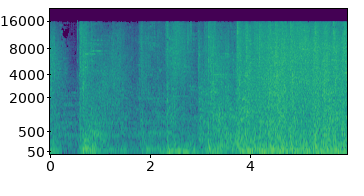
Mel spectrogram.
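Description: Magic spells blast and crackle in a fight.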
